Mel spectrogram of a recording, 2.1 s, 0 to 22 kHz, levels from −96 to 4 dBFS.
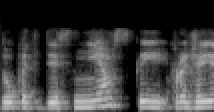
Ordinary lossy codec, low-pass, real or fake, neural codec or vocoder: AAC, 32 kbps; 7.2 kHz; real; none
